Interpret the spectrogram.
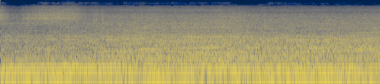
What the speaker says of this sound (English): let's give it a little bit more gas here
